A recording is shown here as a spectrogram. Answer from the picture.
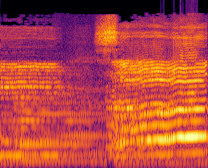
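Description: Two women singing a worship song into microphones over musical accompaniment; a held note glides upward in the second half.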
